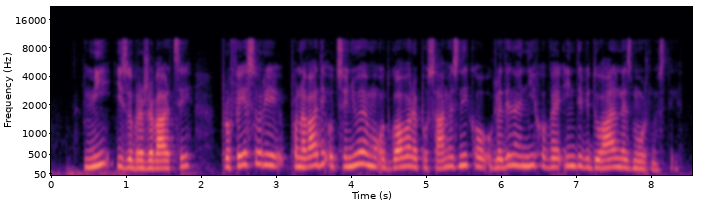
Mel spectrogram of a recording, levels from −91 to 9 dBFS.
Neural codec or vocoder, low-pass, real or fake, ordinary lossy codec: vocoder, 22.05 kHz, 80 mel bands, WaveNeXt; 9.9 kHz; fake; none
